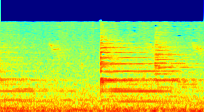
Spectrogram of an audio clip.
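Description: A church bell tolls a funeral knell: two loud, clear metallic strikes about half a second apart, each blooming into a bright, ringing tone over a sustained hum from earlier ringing.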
